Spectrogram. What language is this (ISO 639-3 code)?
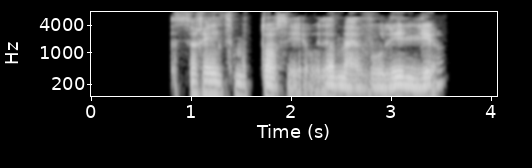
kab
